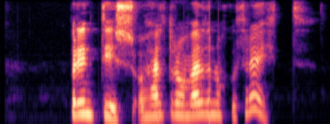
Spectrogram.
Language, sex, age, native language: Icelandic, female, 40-49, Icelandic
